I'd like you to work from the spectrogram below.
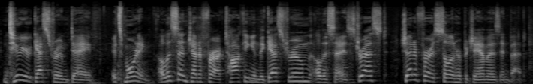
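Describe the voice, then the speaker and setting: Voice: medium pitch, animated, fast talker. A narrator reading stage directions aloud in a script table read, plain and matter-of-fact.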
